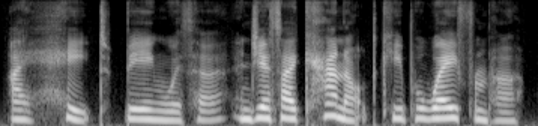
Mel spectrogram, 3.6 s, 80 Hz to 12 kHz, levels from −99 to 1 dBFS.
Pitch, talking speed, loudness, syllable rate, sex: 215 Hz, 215 wpm, -18 LUFS, 4.6 syllables/s, female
